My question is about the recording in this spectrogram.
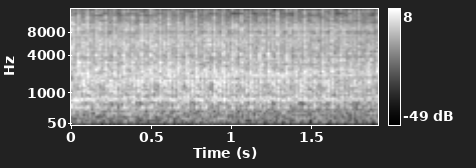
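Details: Land Rover Discovery 4 3.0L SDV6 diesel, loud rattle addressed by replacing auxiliary belt and tensioner: steady idle with even light clatter, no rattle or squeal from the belt side; normal, healthy idle.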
